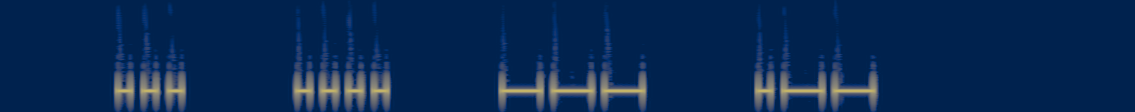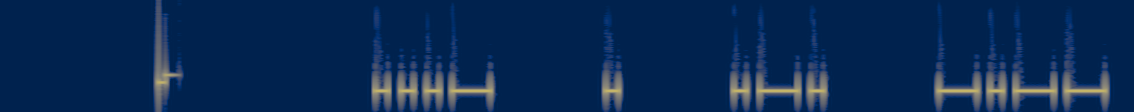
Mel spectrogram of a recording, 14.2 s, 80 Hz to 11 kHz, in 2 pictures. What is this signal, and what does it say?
Morse code, heard as a keyed tone, about 15 wpm, spaced as for 9 wpm, 700 Hz. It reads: SHOW VERY
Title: 3x Character Spacing - Top 200 Words - 15wpm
